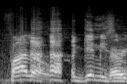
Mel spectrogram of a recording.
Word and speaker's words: Fillo: It's Fillo, right? Fillo. Give me some knuckles, man. Good. No one pronounces that right.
